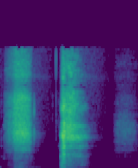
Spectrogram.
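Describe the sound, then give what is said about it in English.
A sharp, breathy burst followed by a second forceful exhale, an attempted sneeze building and then sputtering out, with a faint hiss trailing after. Fairly loud, with no talking. “You got a sneeze? Yeah. Let's hear it.”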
